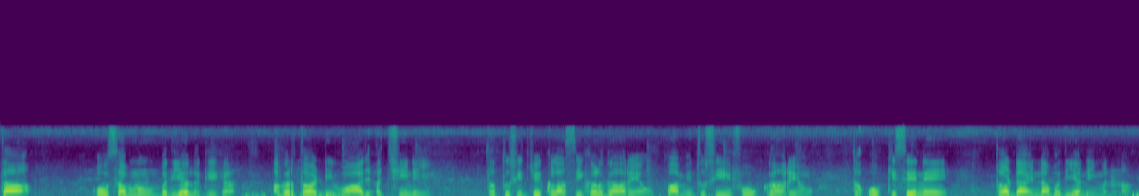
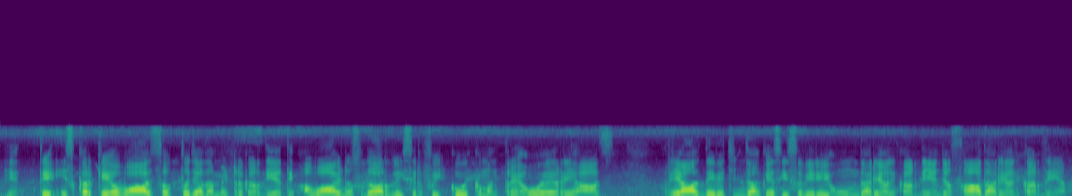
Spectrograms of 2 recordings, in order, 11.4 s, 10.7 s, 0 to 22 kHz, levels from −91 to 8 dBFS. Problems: background sounds at intervals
